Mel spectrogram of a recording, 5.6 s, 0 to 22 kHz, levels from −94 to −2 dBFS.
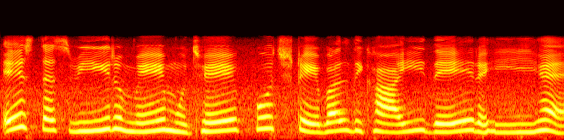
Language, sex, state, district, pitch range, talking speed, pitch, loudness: Hindi, female, Madhya Pradesh, Katni, 245-290 Hz, 105 wpm, 265 Hz, -13 LUFS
